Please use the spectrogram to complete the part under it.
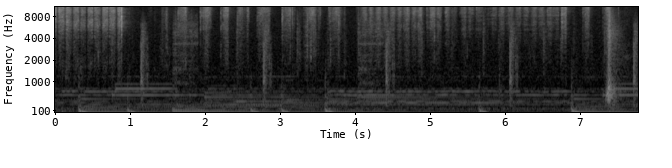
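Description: Soft, close rubbing and scuffing strokes of a nail buffer worked back and forth on a fingernail during an at-home Gel X manicure, in short repeated passes with small taps between.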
